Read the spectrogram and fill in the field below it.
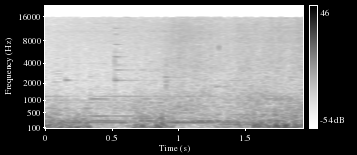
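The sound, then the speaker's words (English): A boat motor drones steadily while wind buffets the microphone and water rushes past the hull as the boat cruises along Old Fort Bay, a continuous low rumble with no voices. “The best view, however, comes by circling it in a boat.”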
